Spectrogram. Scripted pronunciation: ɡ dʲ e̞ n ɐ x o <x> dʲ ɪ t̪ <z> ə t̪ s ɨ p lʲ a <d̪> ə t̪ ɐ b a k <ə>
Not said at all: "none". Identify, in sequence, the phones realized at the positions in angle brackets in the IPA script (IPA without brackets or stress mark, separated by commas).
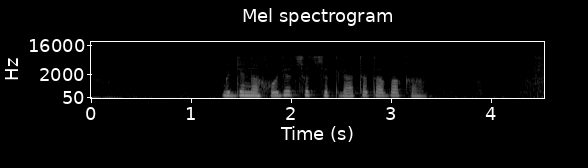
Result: none, s, t̪, a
